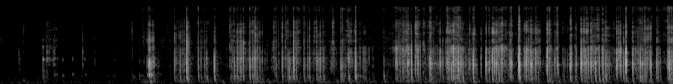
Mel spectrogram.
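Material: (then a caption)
Plastic. Long blue nails tap and scratch the plastic foot soles and textured limbs of a Predator action figure. After a few faint, sparse clicks, a dense run of crisp, dry taps and raspy scratches follows, centered in the midrange with a bright edge and almost no low end. The sounds are short and dead, with no ring.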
